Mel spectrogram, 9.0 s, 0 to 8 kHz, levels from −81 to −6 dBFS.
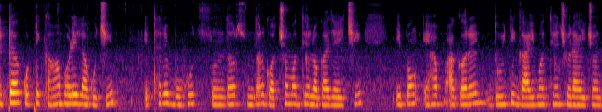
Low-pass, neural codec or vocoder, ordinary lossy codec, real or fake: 7.2 kHz; none; none; real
